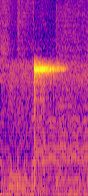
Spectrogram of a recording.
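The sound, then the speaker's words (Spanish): A single sharp, high-pitched chirp from a smoke alarm signaling a low battery rings out once, loud, then fades quickly against faint background murmur. “que te voy a traer unas pilas para la alarma.”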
